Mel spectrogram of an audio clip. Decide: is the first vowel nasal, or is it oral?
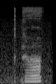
nasal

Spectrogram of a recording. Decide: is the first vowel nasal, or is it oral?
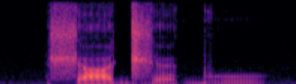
oral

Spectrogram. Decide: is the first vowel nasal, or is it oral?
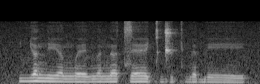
oral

